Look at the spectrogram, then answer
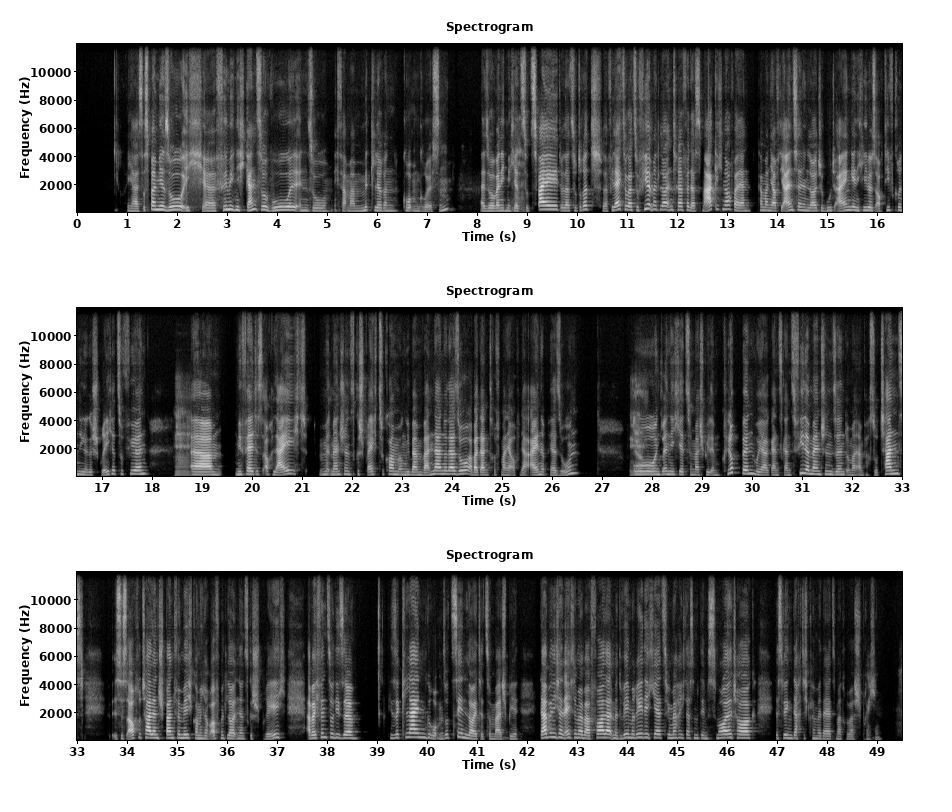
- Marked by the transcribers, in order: other background noise
- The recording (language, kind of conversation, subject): German, advice, Wie äußert sich deine soziale Angst bei Treffen oder beim Small Talk?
